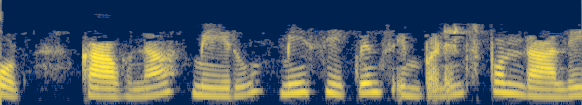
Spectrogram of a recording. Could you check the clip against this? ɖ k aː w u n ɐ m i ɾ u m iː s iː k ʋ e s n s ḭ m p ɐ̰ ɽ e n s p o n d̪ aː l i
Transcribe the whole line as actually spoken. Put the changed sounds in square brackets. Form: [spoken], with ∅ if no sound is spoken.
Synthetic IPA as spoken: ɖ k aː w u n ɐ m [iː] ɾ u m iː s iː k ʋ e [∅] n s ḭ m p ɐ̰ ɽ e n s p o n d̪ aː l i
